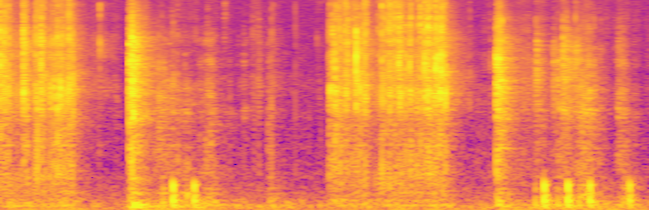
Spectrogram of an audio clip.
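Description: A deck of tarot cards being riffle-shuffled and bridged by hand: two bursts of rapid fluttering card noise, one at the start and one about two seconds in, with a few soft knocks between them.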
